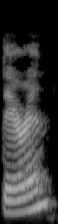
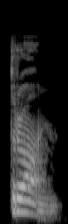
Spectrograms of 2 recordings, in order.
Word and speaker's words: Theron: she goes by charlize theron but the way she pronounces it in afrikaans is throne she learned how to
